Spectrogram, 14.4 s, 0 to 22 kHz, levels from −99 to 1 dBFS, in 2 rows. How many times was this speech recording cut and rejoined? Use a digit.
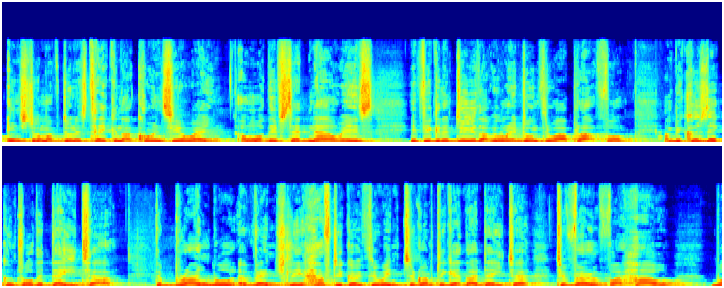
0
